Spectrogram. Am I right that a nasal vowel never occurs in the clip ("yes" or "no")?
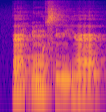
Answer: no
